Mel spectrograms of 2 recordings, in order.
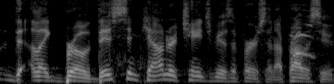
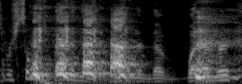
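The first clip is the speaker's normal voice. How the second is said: laughing mock rant; 12 semitones higher, 9 dB louder than usual. Retells his angry rant, laughing.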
